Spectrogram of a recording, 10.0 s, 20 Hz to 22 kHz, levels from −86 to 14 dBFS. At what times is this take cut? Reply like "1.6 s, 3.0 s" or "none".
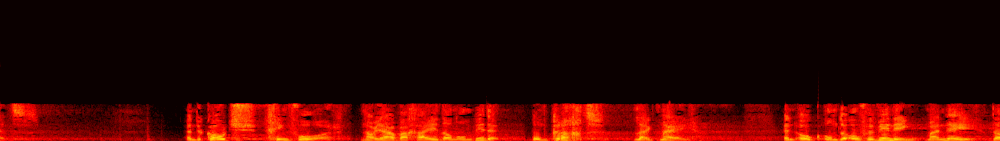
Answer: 3.5 s, 5.2 s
